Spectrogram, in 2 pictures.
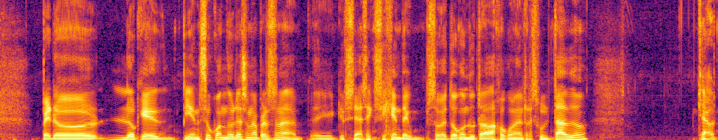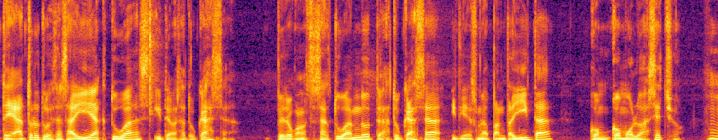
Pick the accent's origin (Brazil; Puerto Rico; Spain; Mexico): Spain; Valencian Community; Yo soy valenciano.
